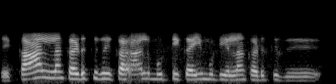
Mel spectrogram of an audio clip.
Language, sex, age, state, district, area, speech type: Tamil, female, 18-30, Tamil Nadu, Thanjavur, rural, conversation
